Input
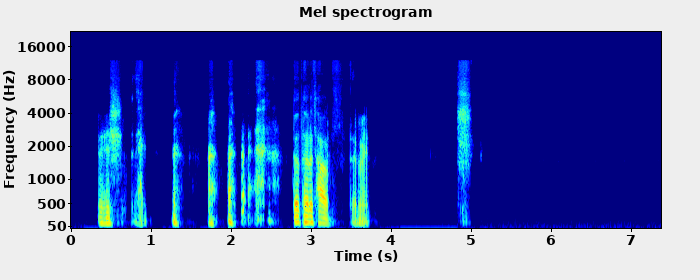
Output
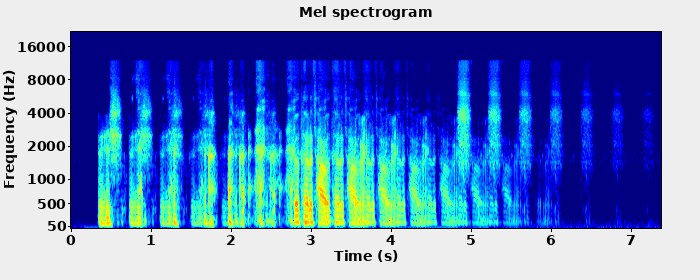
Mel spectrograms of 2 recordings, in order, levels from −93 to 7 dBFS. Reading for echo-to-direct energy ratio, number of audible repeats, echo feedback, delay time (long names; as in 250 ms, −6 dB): −4.5 dB, 5, 51%, 385 ms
